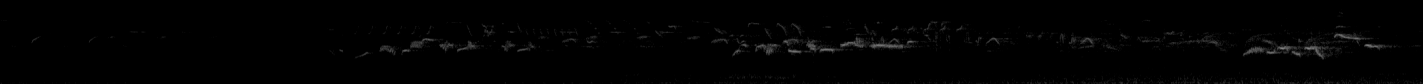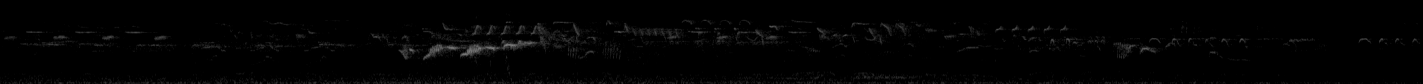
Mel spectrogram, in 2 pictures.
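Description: Several songbirds singing at once: quick trills and many short chirps that sweep up and down in pitch. The sound cuts out almost completely for about a second, around two to three seconds in.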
